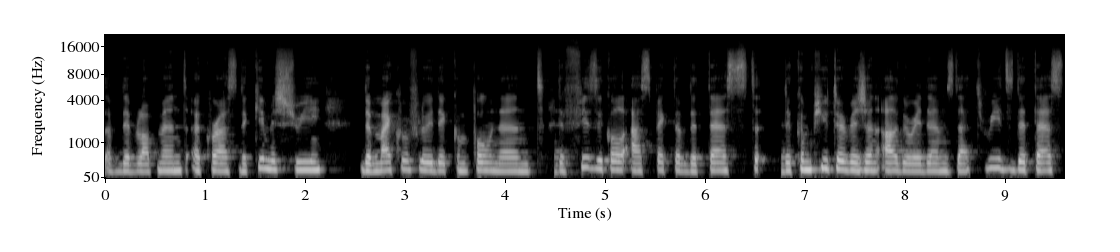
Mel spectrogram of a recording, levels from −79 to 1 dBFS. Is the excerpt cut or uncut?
cut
